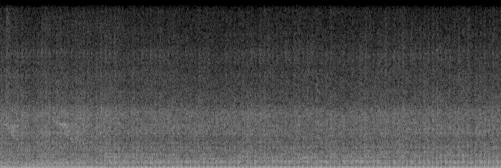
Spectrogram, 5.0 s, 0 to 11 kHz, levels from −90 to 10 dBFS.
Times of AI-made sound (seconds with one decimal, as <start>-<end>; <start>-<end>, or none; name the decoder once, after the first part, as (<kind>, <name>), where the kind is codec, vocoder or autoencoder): none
